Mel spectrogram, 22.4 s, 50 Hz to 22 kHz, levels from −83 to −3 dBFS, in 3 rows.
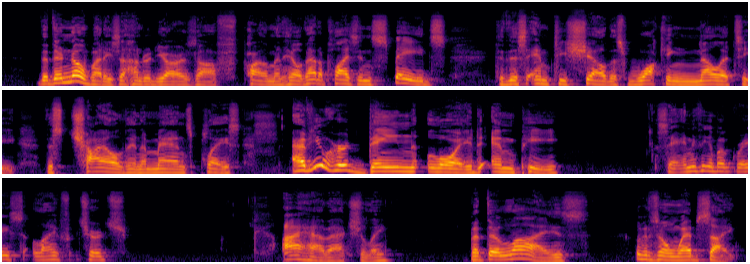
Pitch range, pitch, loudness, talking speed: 115-145 Hz, 130 Hz, -28 LUFS, 135 wpm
